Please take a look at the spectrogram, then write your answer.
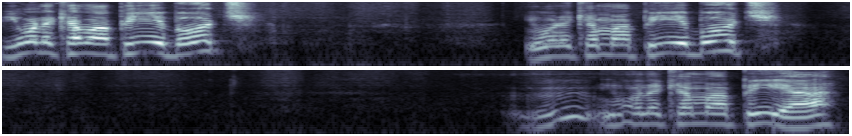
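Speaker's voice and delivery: high, rising coaxing to a puppy; talking to a dog, high and coaxing. Real, not acted. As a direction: sweetly coax the dog up.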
